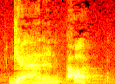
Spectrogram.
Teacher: the lot trap vowels are reversed for god and pat to sound like gad and pot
